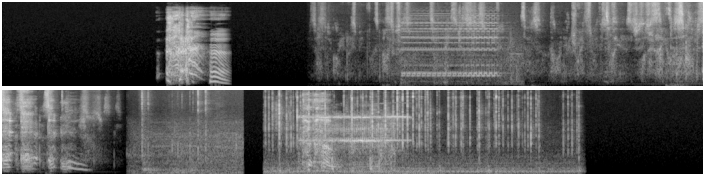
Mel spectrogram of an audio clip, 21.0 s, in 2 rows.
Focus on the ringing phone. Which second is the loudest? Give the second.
16 s.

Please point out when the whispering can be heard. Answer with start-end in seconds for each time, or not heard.
4.6-12.3.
